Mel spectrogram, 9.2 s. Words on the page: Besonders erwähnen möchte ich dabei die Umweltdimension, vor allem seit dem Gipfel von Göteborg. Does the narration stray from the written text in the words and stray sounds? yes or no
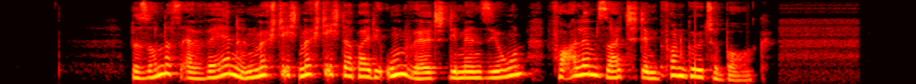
yes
